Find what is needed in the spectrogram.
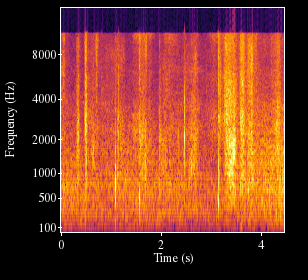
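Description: Footsteps on a sandy beach: a string of irregular crunches and clicks, the loudest scuffing cluster near the end.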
